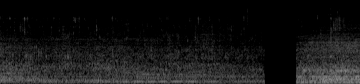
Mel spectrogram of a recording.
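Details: Electrolux LTD06 top-load washer, lid switch held to simulate closed, running with sloshing and a rough, uneven clacking underneath; the agitator's drive splines are stripped.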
